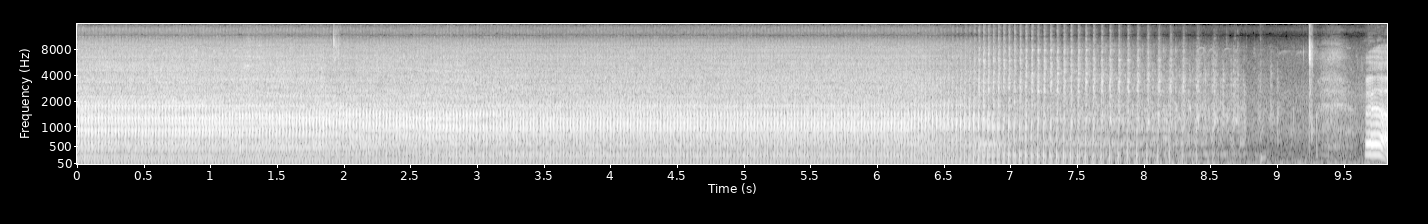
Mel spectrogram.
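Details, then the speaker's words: Scrapyard Honda EX650 generator: steady, even hum at constant speed, then it winds down smoothly at shutoff. Healthy. "I believe these is supposed to vibrate with the frequency that it's running at don't see doing much of anything"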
